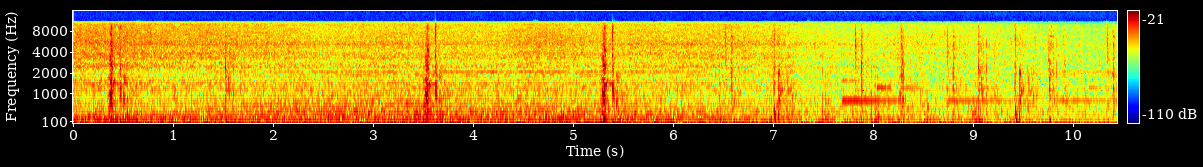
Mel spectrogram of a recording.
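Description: Footsteps crunch slowly on damp ground.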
